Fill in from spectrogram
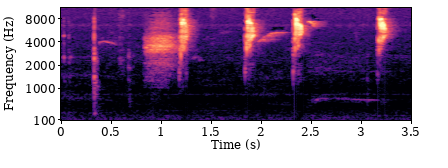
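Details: Wild orange-headed thrush from the forest, kept as a lure sound: sharp, very high chirped notes roughly once per second, several trailing into thin gliding whistles, with a soft hiss and a few faint clicks between them.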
